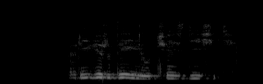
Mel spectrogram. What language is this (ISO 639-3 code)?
rus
